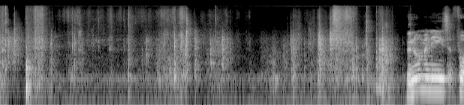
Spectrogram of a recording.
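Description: Paper crinkles as an envelope is handled.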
